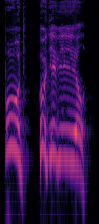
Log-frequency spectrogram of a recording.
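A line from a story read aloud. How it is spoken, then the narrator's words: Scoffing grunt. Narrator (Russian): хмыкнул Балин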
